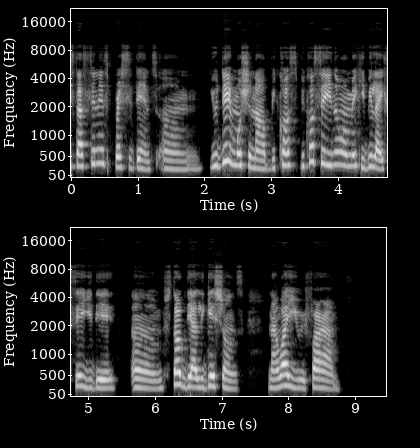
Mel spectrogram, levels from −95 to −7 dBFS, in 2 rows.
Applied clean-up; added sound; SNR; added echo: none; none; none; none.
